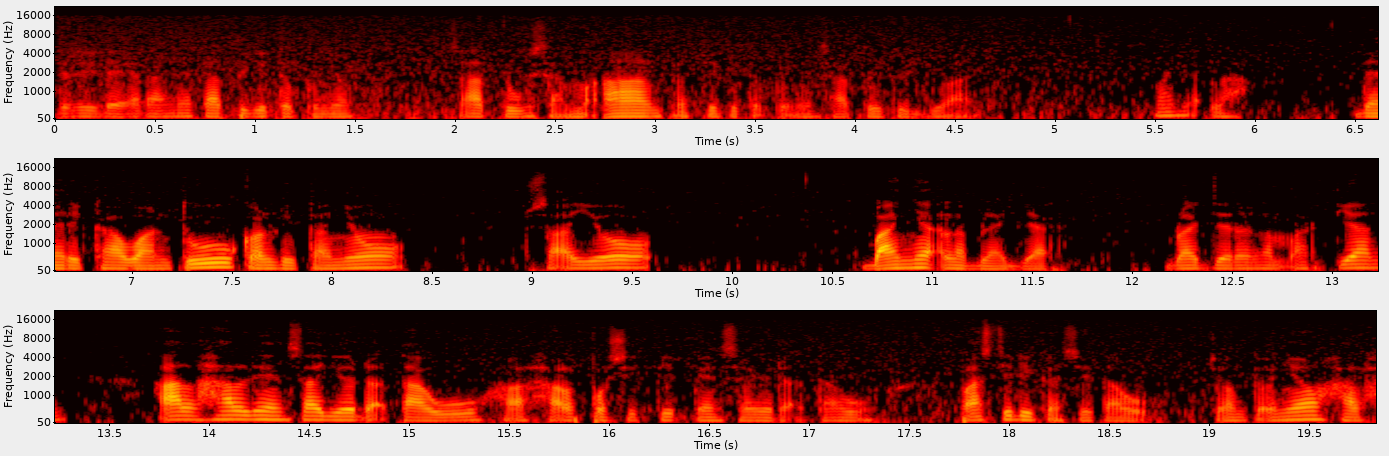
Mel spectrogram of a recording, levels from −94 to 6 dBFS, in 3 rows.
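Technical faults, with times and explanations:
Throughout: overdone noise removal. Aggressive noise reduction deletes frequency bands near the noise floor, leaving twinkling specks in silence.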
